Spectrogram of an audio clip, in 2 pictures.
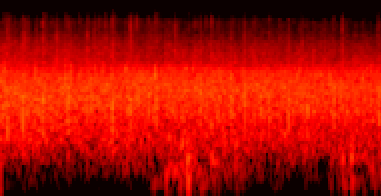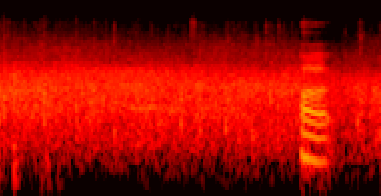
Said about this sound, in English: So I want to thank you so much for being here. It's an absolute honor. a round of applause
